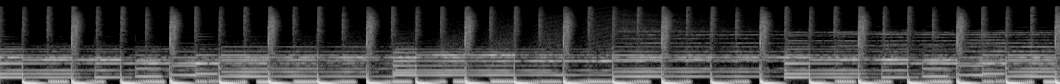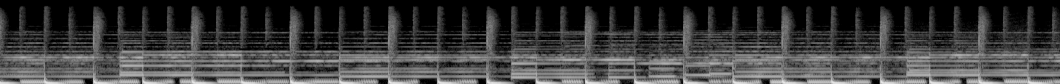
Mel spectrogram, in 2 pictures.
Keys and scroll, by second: 3.8 ctrl+z, 10.3 ctrl+alt+z.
